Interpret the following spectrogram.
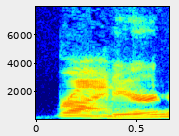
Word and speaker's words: Byrne: Byrne?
